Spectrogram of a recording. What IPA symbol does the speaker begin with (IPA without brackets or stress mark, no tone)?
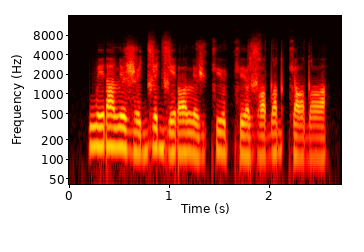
w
